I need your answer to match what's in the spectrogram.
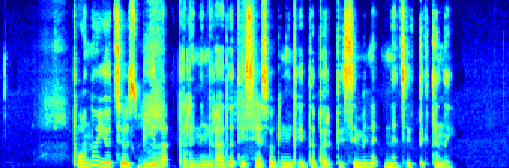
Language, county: Lithuanian, Vilnius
